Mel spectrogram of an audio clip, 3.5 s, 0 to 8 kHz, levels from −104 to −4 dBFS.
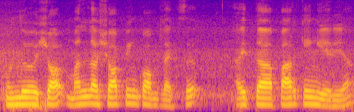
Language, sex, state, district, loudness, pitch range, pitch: Tulu, male, Karnataka, Dakshina Kannada, -16 LUFS, 130-145 Hz, 135 Hz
